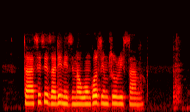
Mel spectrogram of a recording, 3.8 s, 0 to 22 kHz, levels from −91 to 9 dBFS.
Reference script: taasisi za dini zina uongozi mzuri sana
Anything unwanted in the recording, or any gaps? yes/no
no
